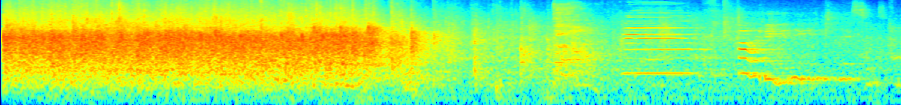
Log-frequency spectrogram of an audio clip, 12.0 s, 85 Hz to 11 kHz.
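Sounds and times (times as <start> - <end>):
audience applauding: 0.1 - 7.2.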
